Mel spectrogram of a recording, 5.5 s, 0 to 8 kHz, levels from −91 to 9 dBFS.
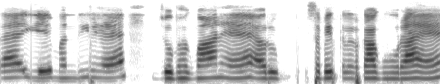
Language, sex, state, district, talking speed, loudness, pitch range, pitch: Hindi, female, Bihar, Kishanganj, 140 wpm, -21 LUFS, 220-235 Hz, 225 Hz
